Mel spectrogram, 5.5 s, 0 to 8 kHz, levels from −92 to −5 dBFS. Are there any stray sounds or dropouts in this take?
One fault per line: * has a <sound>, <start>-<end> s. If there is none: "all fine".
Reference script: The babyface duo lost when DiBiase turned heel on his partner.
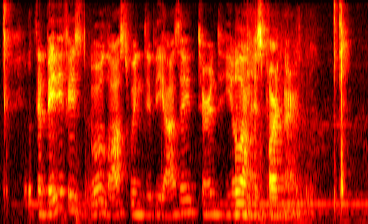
* has a dropout, 1.3-1.4 s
